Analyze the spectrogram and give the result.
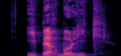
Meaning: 1. hyperbolic, exaggerated 2. hyperbolic
- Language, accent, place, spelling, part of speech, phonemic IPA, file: French, France, Lyon, hyperbolique, adjective, /i.pɛʁ.bɔ.lik/, LL-Q150 (fra)-hyperbolique.wav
